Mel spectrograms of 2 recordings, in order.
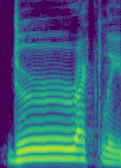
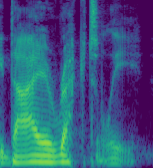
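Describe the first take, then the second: First: DIRECTLY with a quick "duh" first syllable, punched; emphatic short first syllable. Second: "directly" slowly as "DIE-rect-ly", lower; long-i pronunciation. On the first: Stressing to listeners how self-esteem drives results, emphatic "duh-RECT-ly". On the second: Stressing to listeners how self-esteem drives results, slow "DIE-rect-ly". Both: Shown as a demonstration. Repeats one word, varying its pronunciation.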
